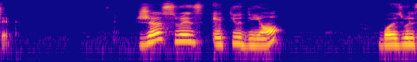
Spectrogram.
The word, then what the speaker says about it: suis: So usually this word suis is pronounced as suis. Only when it is followed by vowel, that S gets pronounced as Z. So it becomes je suis. Otherwise it is je suis.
